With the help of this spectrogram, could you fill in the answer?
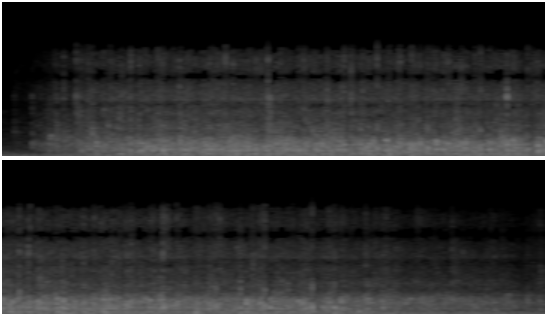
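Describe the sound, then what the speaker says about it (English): An audience claps a sustained round of applause, building quickly after a soft start and then holding a loud, dense, even wash of hands before easing slightly at the end. "Round of applause."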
